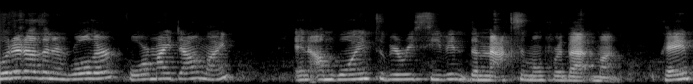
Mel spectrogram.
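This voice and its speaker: At a moderate pace, a woman with a high voice talks over noticeable background noise. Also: ordinary pitch variation. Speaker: sales trainer. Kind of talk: training presentation.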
